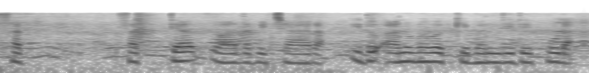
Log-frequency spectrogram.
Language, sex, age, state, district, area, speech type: Kannada, female, 45-60, Karnataka, Dakshina Kannada, rural, spontaneous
